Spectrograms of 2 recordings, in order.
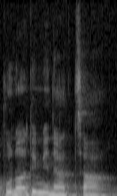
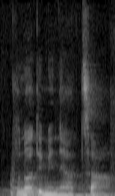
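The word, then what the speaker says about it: Bună dimineața: 그래서 부너디미네아짜, 부너디미네아짜. 지금 이 알파벳, 아까 설명드렸던 특별한 알파벳 중 하나인데요. 이 쯔는 한글에서 그 쌍지읒과 조금 비슷한 발음이 나요.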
